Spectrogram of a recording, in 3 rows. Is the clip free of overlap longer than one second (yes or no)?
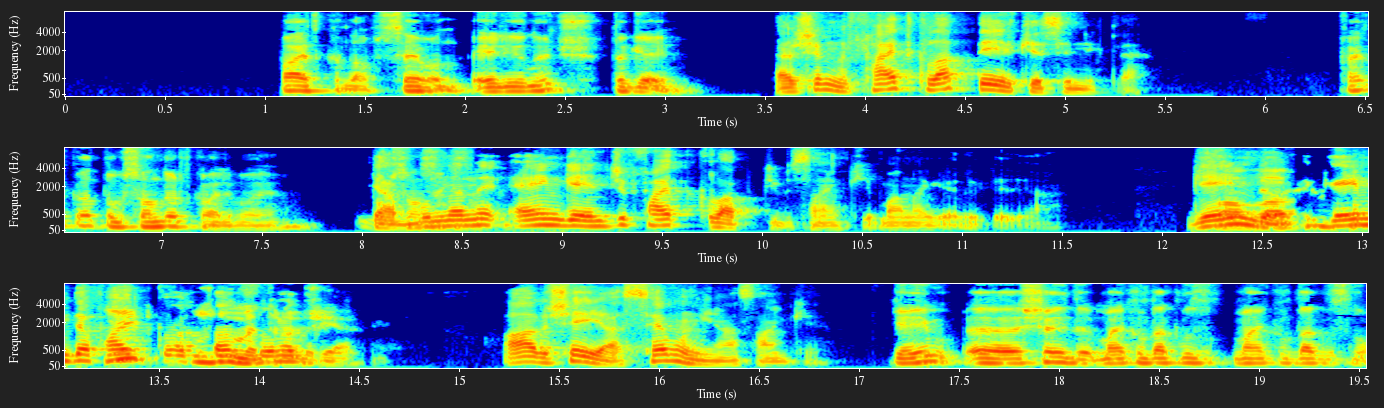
no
